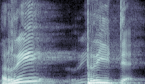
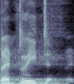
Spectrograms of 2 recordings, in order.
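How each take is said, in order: First: It is said split as re plus treat. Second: It is said as one ordinary word. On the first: Treating oneself again, looking back anew. "RE போட்டு சின்ன ஒரு ஐஃபன் போட்டு TREAT" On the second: Withdrawing for a time of quiet reflection. "ரெட்ரீட்னு ஆங்கிலத்தில் சொல்லுவோம்"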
